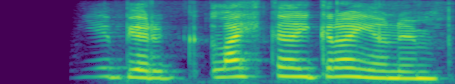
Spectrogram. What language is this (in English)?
Icelandic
